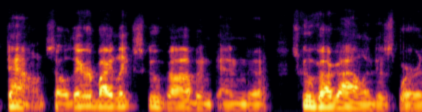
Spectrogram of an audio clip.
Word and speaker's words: Scugog: Did I pronounce that correctly, Robert? Scugog? Scugog.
